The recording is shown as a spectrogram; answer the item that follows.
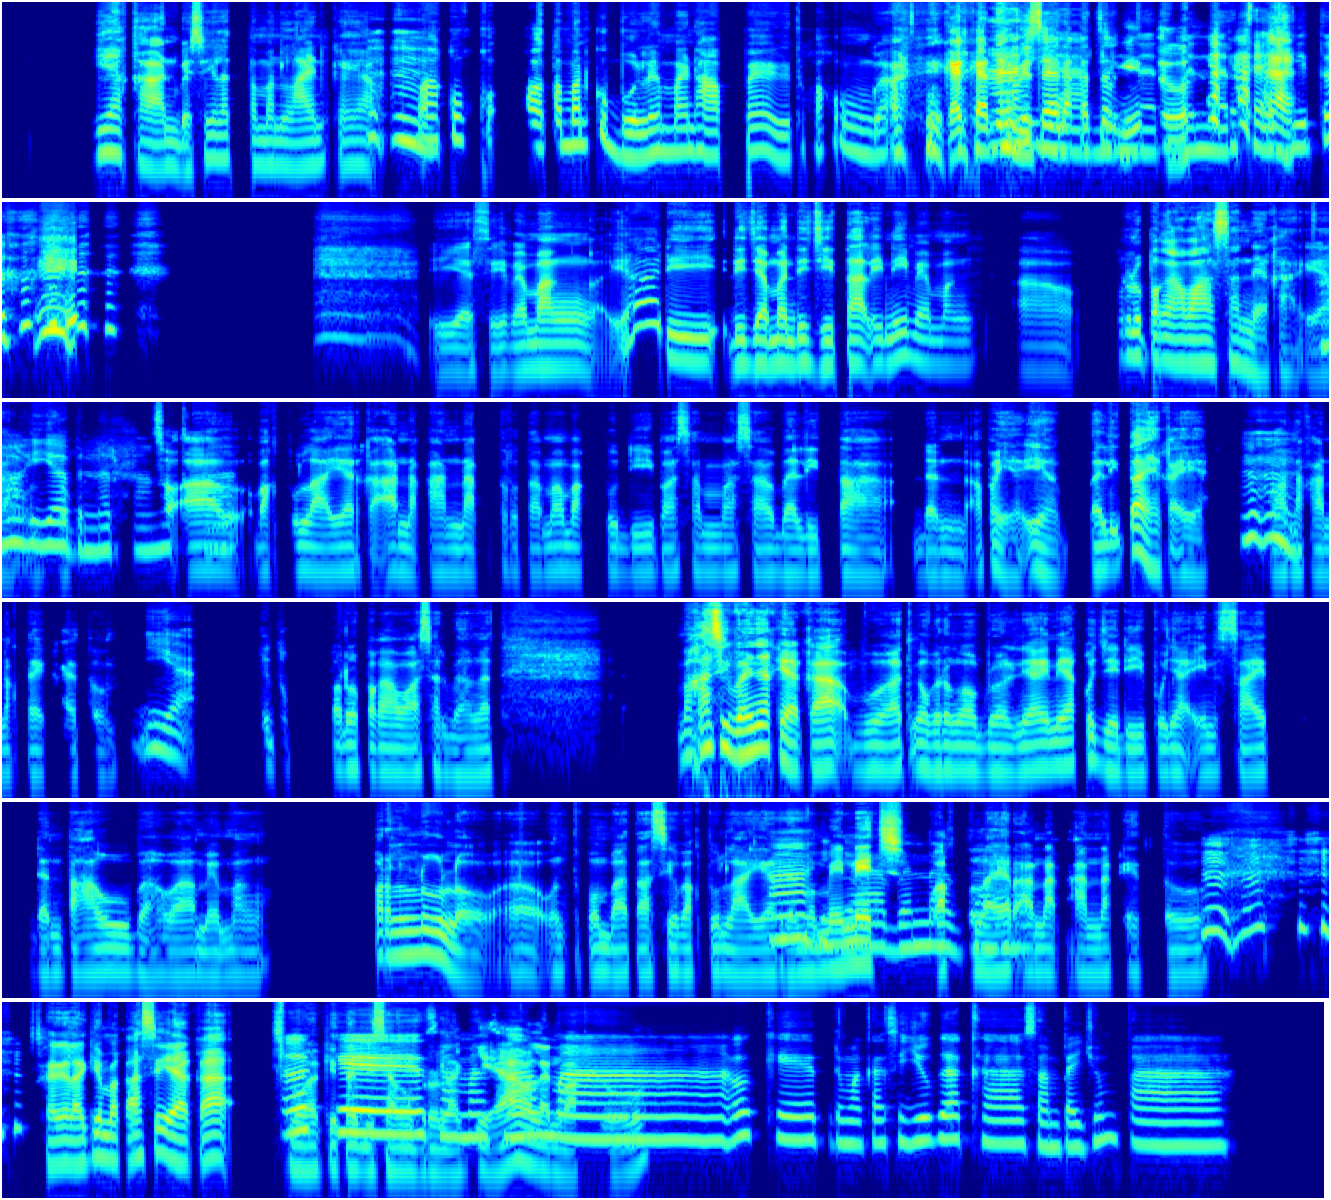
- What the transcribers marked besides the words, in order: chuckle; laugh; tapping; chuckle; in English: "insight"; in English: "me-manage"; chuckle; drawn out: "sama-sama"
- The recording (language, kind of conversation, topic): Indonesian, podcast, Bagaimana kalian mengatur waktu layar gawai di rumah?
- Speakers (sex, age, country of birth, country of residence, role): female, 30-34, Indonesia, Indonesia, guest; male, 30-34, Indonesia, Indonesia, host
